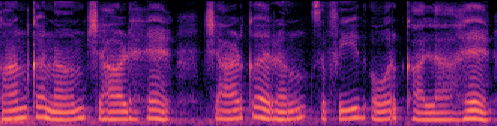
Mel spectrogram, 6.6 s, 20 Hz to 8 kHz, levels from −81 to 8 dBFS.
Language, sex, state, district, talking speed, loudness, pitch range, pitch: Hindi, female, Gujarat, Valsad, 110 wpm, -17 LUFS, 180-205 Hz, 195 Hz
